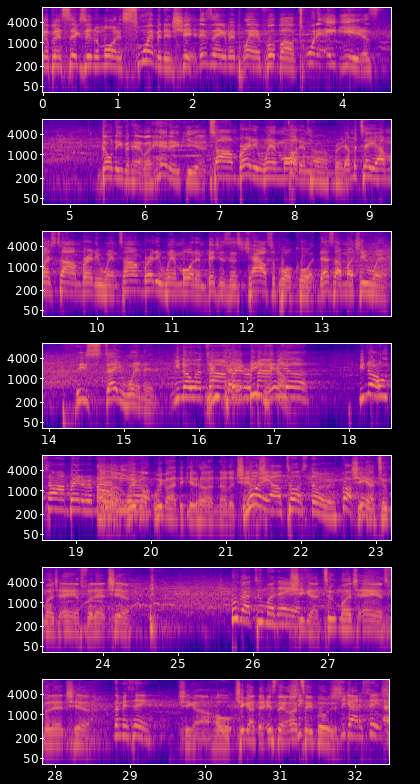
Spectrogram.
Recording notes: The coldest podcast continues the Act Up Summer Tour in Boston at the legendary Wilbur Theater. In front of a sold out crowd.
